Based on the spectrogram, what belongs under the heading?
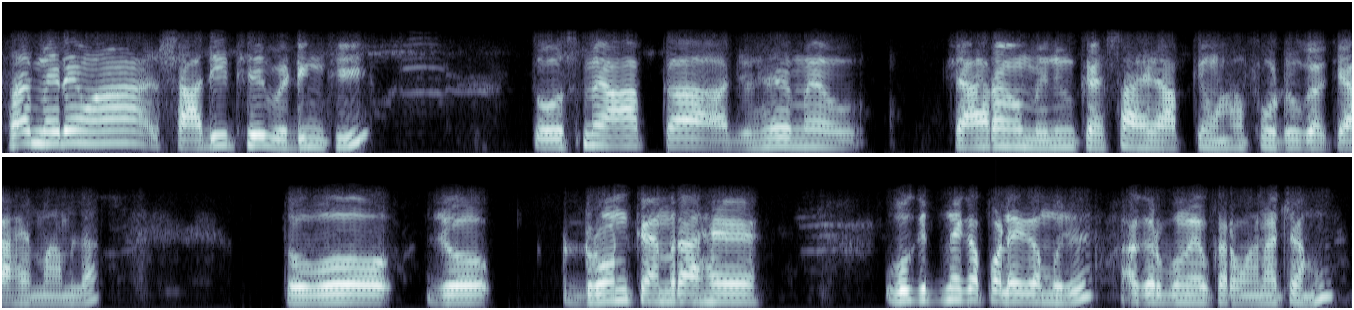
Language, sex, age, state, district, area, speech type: Urdu, male, 45-60, Uttar Pradesh, Lucknow, urban, conversation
